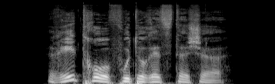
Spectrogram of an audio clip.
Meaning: inflection of retrofuturistisch: 1. strong/mixed nominative/accusative feminine singular 2. strong nominative/accusative plural 3. weak nominative all-gender singular
- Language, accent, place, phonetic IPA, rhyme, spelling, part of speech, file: German, Germany, Berlin, [ˌʁetʁofutuˈʁɪstɪʃə], -ɪstɪʃə, retrofuturistische, adjective, De-retrofuturistische.ogg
